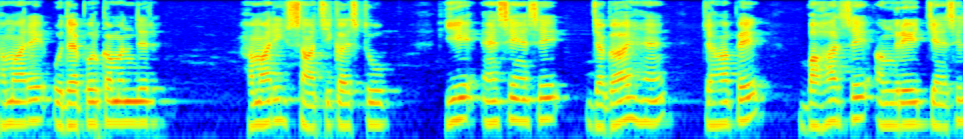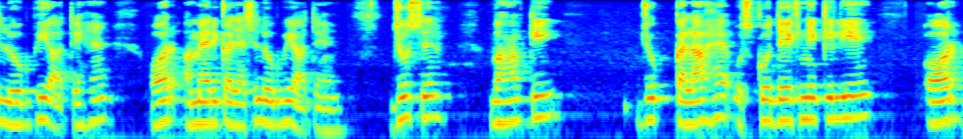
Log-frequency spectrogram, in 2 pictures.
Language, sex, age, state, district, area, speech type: Hindi, male, 18-30, Madhya Pradesh, Bhopal, urban, spontaneous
